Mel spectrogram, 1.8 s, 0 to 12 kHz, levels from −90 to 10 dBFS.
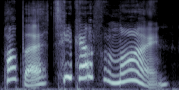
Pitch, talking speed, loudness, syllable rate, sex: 335 Hz, 165 wpm, -16 LUFS, 5.4 syllables/s, female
